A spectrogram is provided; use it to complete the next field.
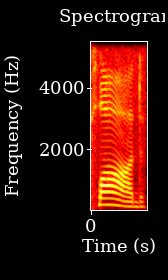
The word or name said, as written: plod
